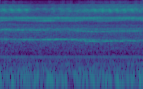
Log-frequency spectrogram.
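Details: Coyotes calling at night in a pasture in Taliaferro County, Georgia, one of them close by, likened to little puppies: a sustained, slightly falling tonal howl with a higher overtone, over a steady insect chorus and a low hum.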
